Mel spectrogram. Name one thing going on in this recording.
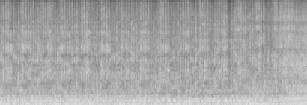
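A drag car's engine idles with a loud, lumpy rumble close by.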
